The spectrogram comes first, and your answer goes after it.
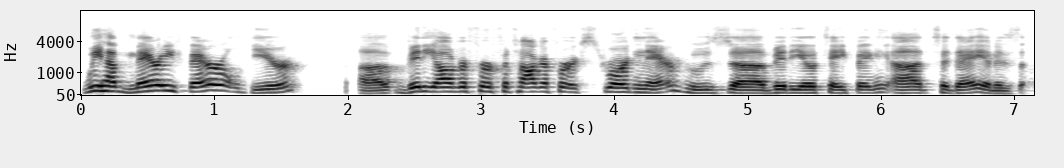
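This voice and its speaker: A man's voice: mid-range voice, fairly bright tone, muffled recording. Man hosting a live awards event. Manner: lightly joking asides. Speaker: event host, master of ceremonies. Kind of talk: welcome speech to a live audience, part scripted.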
